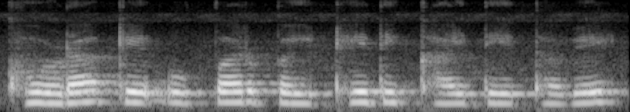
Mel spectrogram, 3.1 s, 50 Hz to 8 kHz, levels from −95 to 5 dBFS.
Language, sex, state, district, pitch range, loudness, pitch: Chhattisgarhi, female, Chhattisgarh, Sukma, 220-240 Hz, -15 LUFS, 230 Hz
